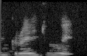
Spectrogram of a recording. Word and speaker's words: graduate: Sama ini graduate ya tulisannya graduate tapi bacanya graduate. Jadi D itu dibaca J. Graduate.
